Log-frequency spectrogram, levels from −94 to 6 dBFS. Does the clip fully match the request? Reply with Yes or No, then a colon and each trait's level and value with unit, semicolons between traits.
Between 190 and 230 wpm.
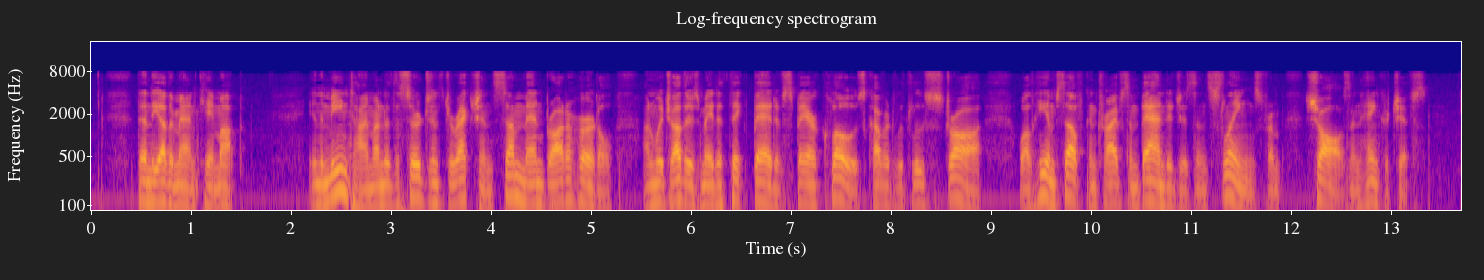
Yes: average, 195 wpm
